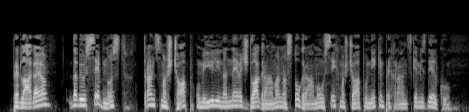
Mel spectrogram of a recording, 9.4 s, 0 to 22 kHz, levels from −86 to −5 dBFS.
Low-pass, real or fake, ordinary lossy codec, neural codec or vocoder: 7.2 kHz; real; MP3, 32 kbps; none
